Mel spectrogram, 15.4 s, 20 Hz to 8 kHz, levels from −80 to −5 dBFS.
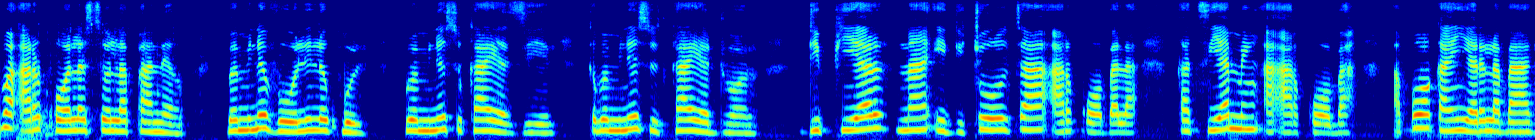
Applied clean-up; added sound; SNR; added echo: neural mask model DeepFilterNet 3.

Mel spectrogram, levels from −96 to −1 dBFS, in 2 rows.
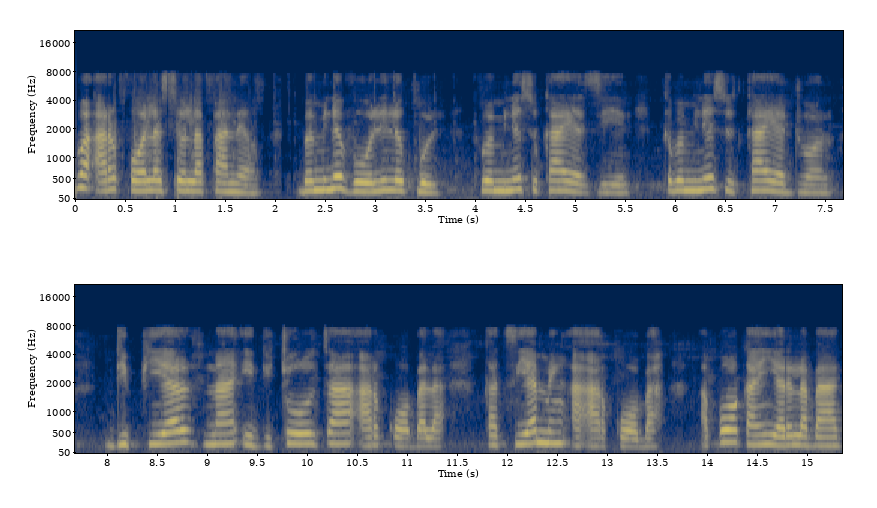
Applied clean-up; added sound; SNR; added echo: neural separator model SepFormer DNS4.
